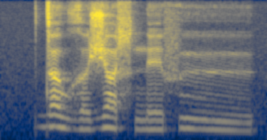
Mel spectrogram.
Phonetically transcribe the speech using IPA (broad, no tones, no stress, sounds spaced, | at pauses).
d ɐ u̯ ɣ ə ʒ ɐ ɬ n̪ e f ʉː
